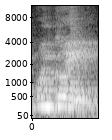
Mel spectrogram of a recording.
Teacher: we have a guttural sound at the start of the word because it's GH, so it would be like in Connemara or anywhere else, it's on goy, the wind, goy.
